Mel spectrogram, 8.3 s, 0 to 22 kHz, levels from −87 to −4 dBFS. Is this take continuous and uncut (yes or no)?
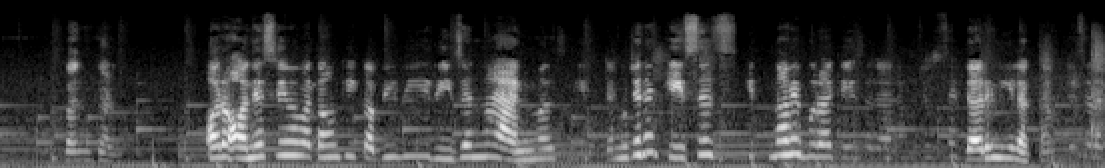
yes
